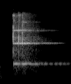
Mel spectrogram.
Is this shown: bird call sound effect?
no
